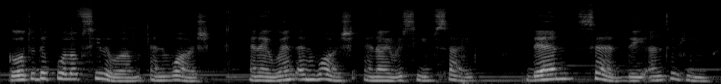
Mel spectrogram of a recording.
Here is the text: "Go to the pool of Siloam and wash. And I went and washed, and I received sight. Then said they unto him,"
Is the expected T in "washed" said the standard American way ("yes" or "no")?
no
